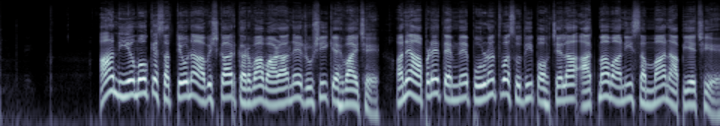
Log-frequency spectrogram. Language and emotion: Gujarati, neutral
